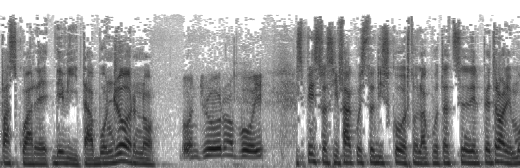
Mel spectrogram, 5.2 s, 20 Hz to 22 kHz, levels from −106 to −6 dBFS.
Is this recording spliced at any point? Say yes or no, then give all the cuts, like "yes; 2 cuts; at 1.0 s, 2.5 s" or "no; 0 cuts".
yes; 2 cuts; at 3.0 s, 4.1 s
